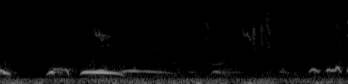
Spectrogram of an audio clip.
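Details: Peahen of the Indian peafowl calling: a few short nasal notes, then one longer drawn-out note that sags slightly. Scattered high chirps from other birds follow over low background rumble.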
